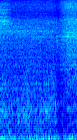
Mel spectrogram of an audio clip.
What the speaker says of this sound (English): we've got a steady stream of steam coming out of our pot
